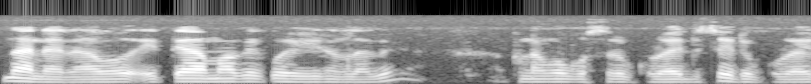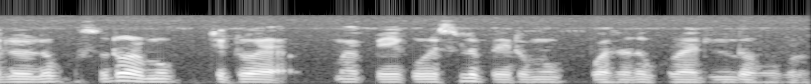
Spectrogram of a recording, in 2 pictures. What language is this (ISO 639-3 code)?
asm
